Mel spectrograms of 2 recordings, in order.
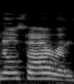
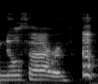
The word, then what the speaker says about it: Northowram: Look that you're saying Northowram correctly. Lots of people say it wrong. Oh, am I? Good. 4 First Avenue saying we say Northowram.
